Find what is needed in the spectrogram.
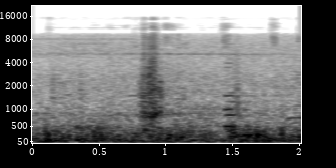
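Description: City street traffic noise: a steady low rumble of vehicles on a Manhattan street, with one brief sharp sound about a second in.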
